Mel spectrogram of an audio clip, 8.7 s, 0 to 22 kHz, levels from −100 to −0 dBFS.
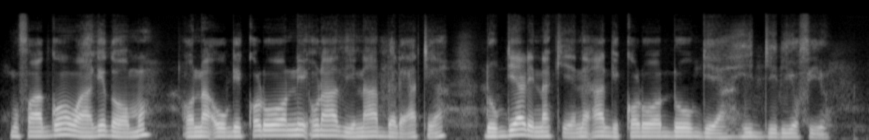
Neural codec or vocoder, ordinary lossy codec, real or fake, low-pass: autoencoder, 48 kHz, 32 numbers a frame, DAC-VAE, trained on Japanese speech; none; fake; 14.4 kHz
